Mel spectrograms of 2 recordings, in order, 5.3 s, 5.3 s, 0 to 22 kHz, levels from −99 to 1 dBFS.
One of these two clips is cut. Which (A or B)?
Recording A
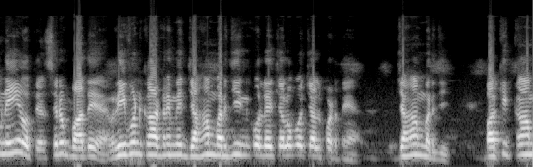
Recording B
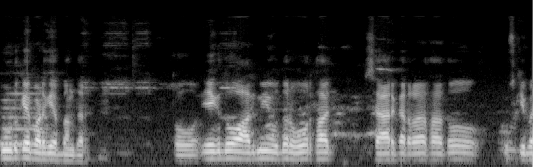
A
